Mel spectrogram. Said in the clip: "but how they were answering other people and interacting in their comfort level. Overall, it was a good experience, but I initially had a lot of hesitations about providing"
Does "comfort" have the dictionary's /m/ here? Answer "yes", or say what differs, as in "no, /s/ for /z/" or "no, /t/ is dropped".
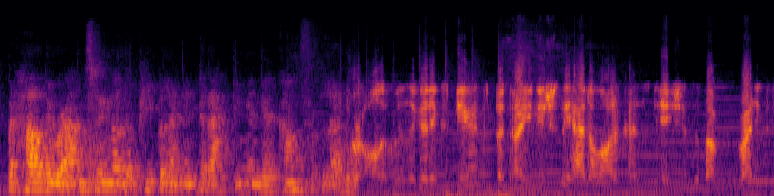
yes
